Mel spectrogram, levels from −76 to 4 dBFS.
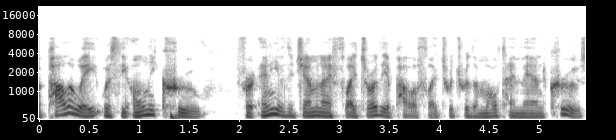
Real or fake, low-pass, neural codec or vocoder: real; 7.2 kHz; none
